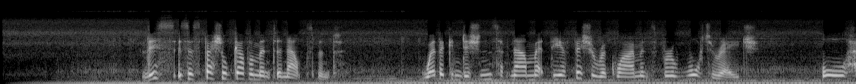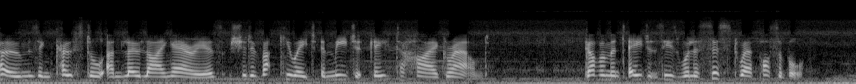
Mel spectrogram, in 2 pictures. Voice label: Real Newsreader Gaming

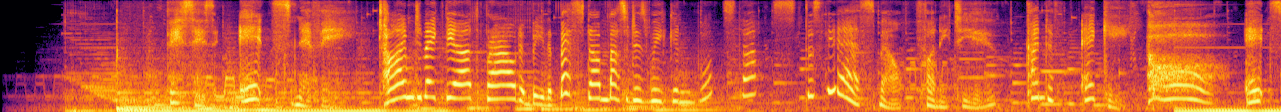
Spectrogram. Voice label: young adventurer animation

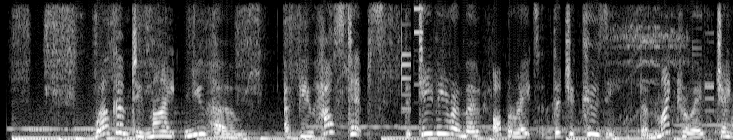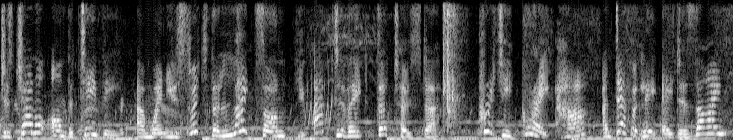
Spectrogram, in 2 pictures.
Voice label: Rookie Robot Animation

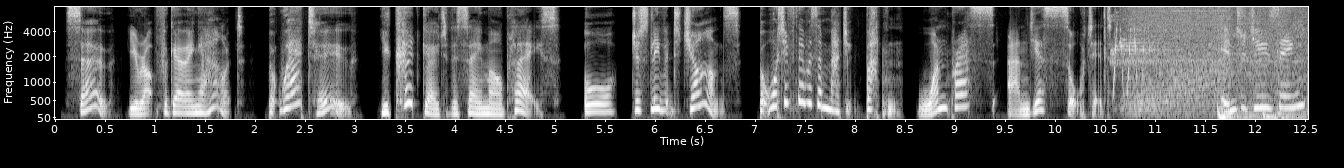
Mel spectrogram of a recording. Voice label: sassy fun; Go Out London

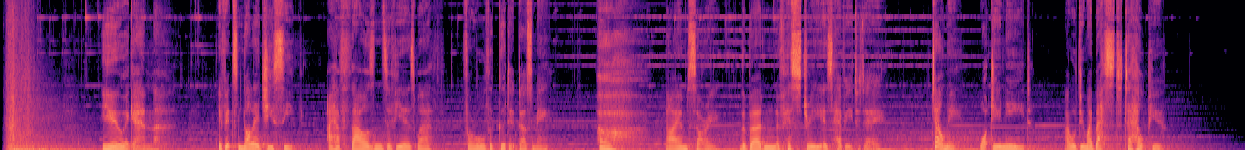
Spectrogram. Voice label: Disillusioned Priestess Gaming

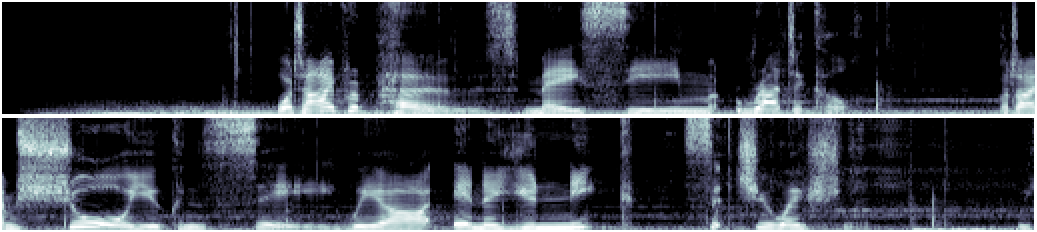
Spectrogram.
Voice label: Evil CEO Gaming

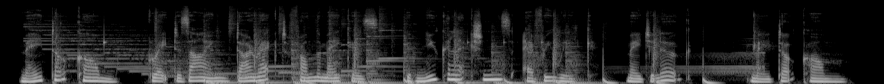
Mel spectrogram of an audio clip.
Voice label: Natural Smooth

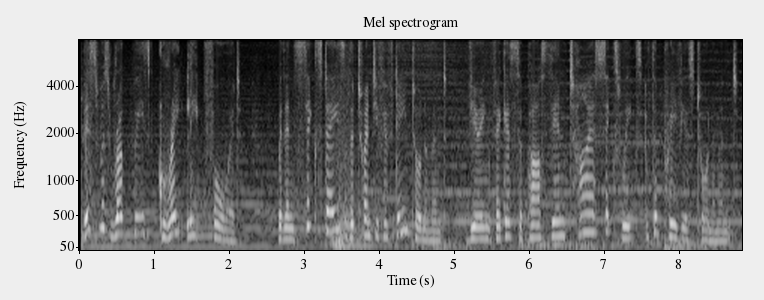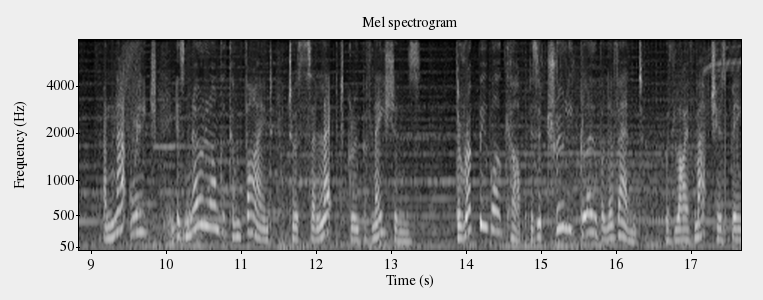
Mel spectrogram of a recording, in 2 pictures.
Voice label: natural engaging; Promote Global Unity; EY; Rugby World Cup

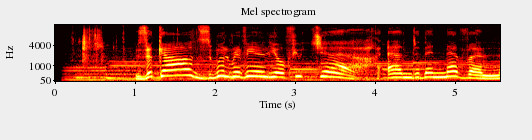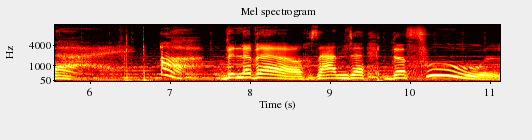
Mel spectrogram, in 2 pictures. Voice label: Wicked Fortune Teller Animation

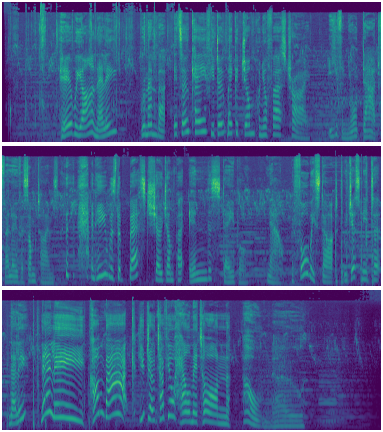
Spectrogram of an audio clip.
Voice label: Caring Mother Horse Animation

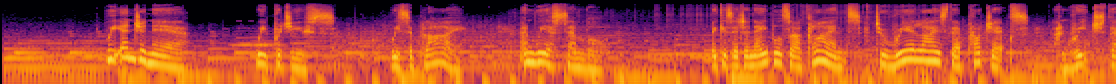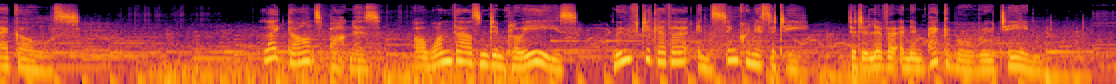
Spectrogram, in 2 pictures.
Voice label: Inspirational Smooth; Smulders

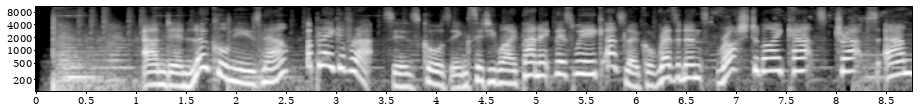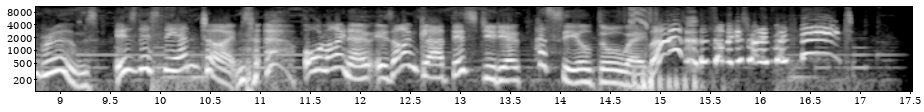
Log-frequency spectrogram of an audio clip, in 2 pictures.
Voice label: Comical Newsreader Animation

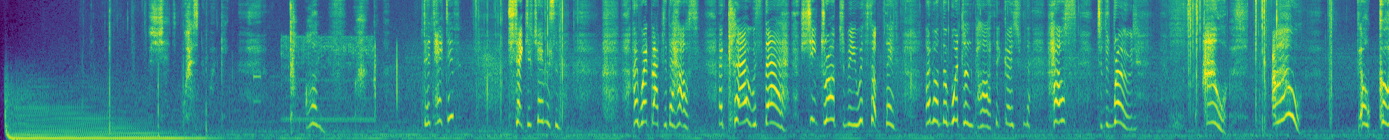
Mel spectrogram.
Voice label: Scared Victim Radio Drama Thriller

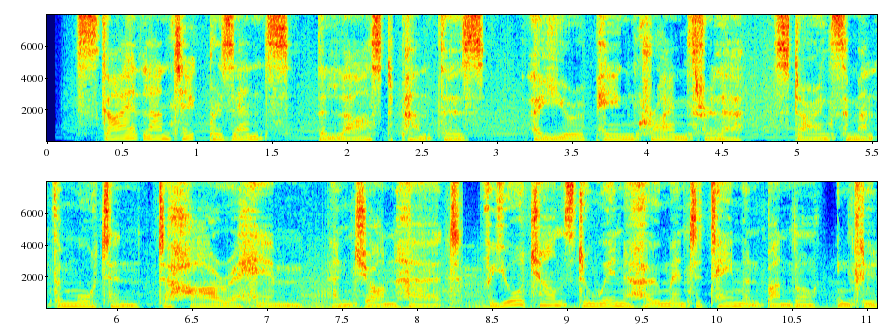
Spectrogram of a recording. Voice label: Deep Powerful; Sky Atlantic

